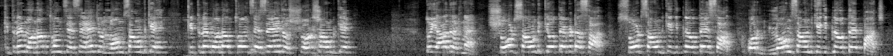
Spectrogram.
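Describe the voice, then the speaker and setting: A man's voice: very high-pitched, fairly even intonation, moderate pace, bright, forceful tone. A male teacher giving a live online class. He repeats each point, asks questions and answers them himself, and praises his students often. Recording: echoey room, mic at a distance.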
